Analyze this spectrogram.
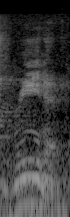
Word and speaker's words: renin: Some people pronounce it renin, but renin is a different enzyme. It's pronounced. This one's pronounced renin. Renin is an enzyme that's found in milk. That's not the same as renin.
